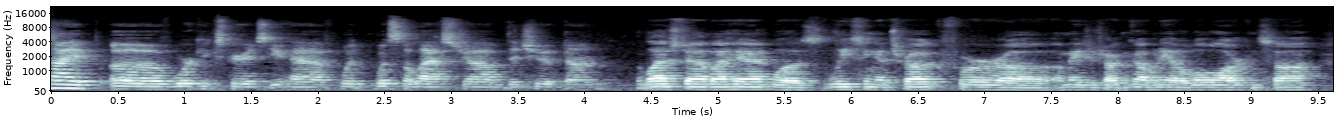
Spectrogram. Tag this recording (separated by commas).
Speech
